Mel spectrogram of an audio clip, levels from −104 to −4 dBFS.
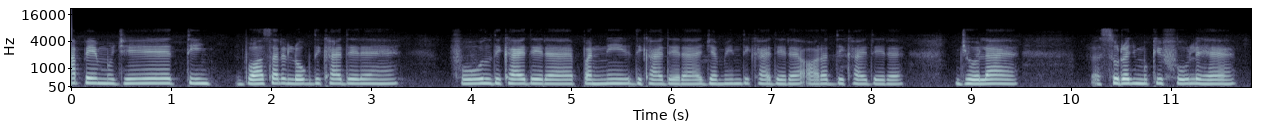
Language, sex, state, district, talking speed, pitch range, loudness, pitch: Hindi, female, Jharkhand, Sahebganj, 185 wpm, 210-225 Hz, -32 LUFS, 215 Hz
